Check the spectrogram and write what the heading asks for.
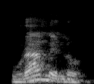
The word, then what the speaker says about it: júramelo: Júramelo. No, pues. Juramelo. No, o sea, sí, o sea, queda la palabra pronunciándola, pero digo, ¿por qué? Porque Con la fuerza de voz. porque es sobre esdrújula, ¿sí?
